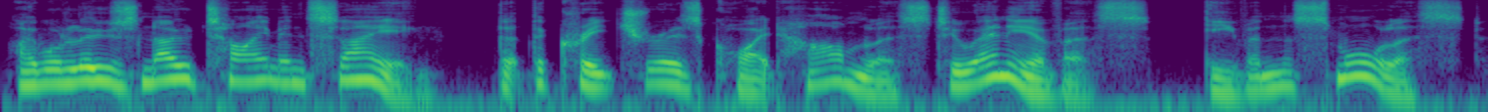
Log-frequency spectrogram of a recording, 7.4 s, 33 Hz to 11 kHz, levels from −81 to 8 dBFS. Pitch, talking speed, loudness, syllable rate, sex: 135 Hz, 160 wpm, -17 LUFS, 4.0 syllables/s, male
